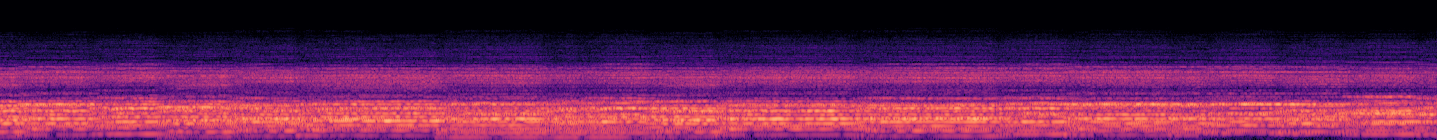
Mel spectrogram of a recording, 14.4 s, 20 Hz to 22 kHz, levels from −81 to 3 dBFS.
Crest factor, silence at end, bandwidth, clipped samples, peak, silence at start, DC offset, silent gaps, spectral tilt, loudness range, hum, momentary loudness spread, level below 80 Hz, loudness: 14 dB; 0 s; 9.6 kHz; under 0.1%; -2 dBFS; 0 s; under 0.1%; none; -5.5 dB/octave; 1 LU; none; 3 LU; -58 dBFS; -17 LUFS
